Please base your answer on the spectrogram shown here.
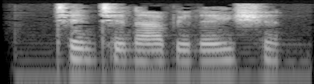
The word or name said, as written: tintinnabulation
